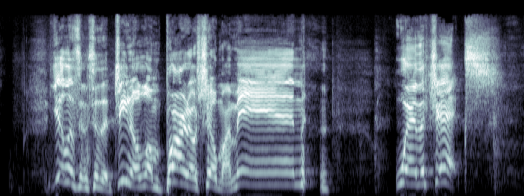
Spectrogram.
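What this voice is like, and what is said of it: Exaggerated classic radio host voice. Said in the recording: “I don't know what that voice you were doing was ... my classic radio show ... I used to do that voice”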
